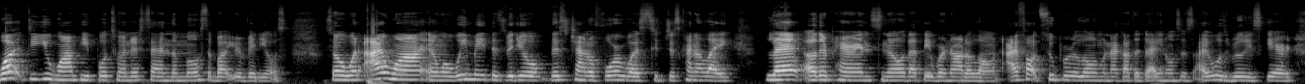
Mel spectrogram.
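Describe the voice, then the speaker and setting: Fairly quick and bright, sharp in tone, a woman speaks with a Spanish accent. Her pitch is medium and her intonation fairly even. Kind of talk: casual Q&A chat. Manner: fast.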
